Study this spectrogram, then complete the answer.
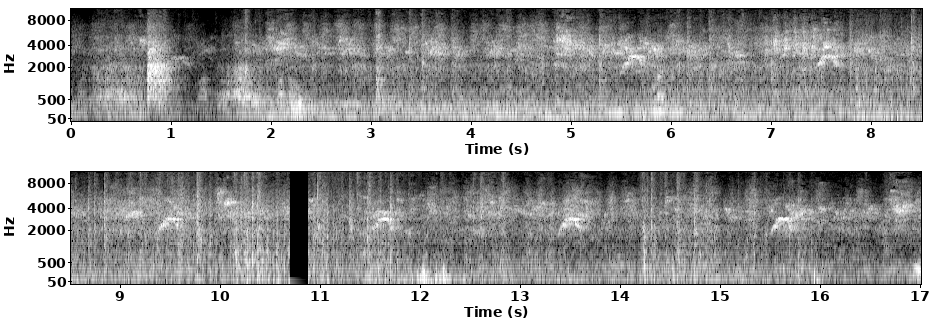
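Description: Flocks of pigeons at a breeder's loft in Kasur flap and flutter in repeated bursts of wingbeats, with occasional squawks and calls, close and fairly loud, while people talk throughout.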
